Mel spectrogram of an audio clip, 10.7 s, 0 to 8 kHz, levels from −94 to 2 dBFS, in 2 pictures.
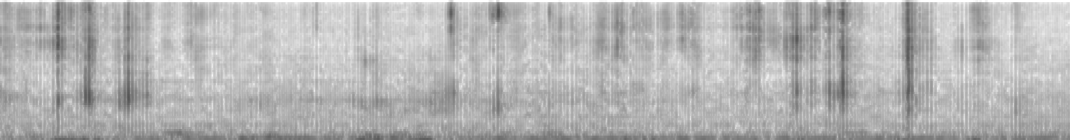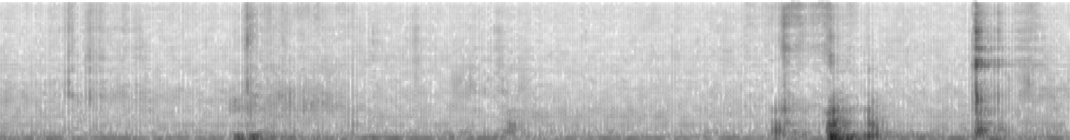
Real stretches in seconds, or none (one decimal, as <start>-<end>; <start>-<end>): none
